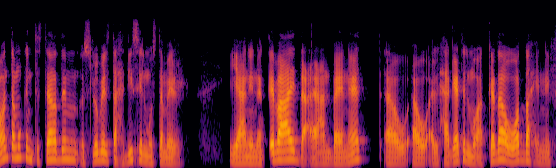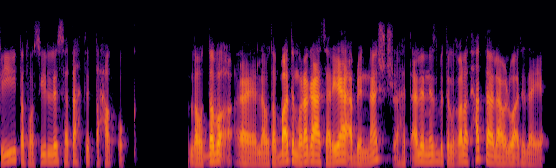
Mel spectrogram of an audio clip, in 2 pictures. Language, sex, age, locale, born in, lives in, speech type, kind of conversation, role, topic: Arabic, male, 30-34, ar-EG, Egypt, Egypt, read, expert-assistant, expert, إزاي أقدر أفرّق بين المصادر الموثوقة وغير الموثوقة لما أبحث عن معلومات عن العلاقات العامة؟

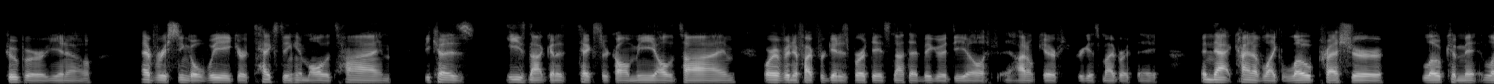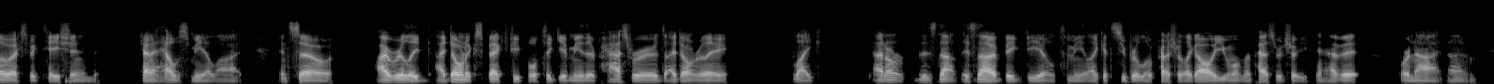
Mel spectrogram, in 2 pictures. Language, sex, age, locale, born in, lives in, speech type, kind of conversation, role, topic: English, male, 18-19, en-US, United States, United States, conversation, unstructured, none, What do you think about sharing passwords in a relationship?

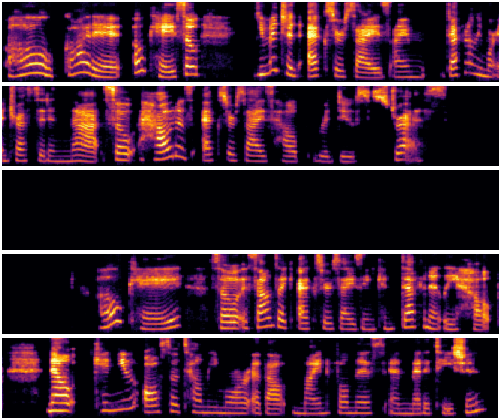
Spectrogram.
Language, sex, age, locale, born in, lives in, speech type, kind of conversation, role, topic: English, female, 30-34, en-US, United States, United States, read, expert-assistant, asker, What are some effective strategies for reducing stress?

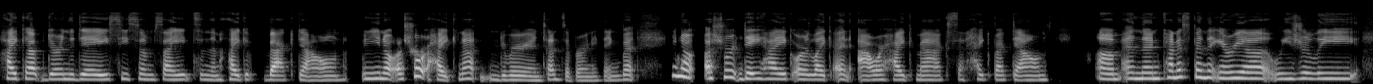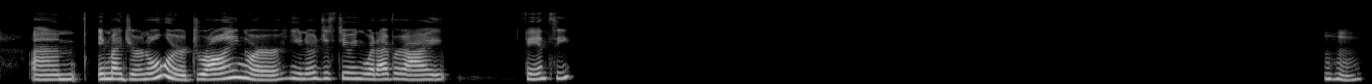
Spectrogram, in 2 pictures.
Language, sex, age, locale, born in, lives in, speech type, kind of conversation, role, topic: English, female, 30-34, en-US, United States, United States, conversation, advice, user, How can I stay safe on my first solo trip?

